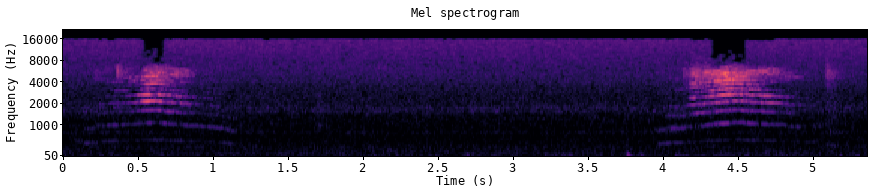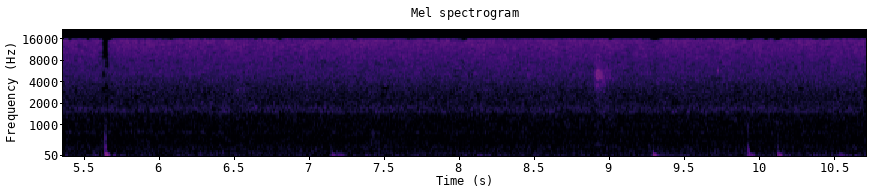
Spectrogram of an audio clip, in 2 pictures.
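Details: Pet cat meowing to wake its owner in the morning, indoors: two drawn-out, harmonic-rich meows about four seconds apart, each rising then falling, over a quiet room with faint low hum and a few soft clicks.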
